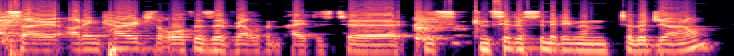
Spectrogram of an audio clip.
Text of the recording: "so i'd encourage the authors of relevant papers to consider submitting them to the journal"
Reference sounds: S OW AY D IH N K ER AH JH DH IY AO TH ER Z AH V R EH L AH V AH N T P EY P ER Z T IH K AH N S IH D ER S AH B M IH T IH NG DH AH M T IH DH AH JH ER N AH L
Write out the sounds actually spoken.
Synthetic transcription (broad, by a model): S OW AY D IH N K ER AH JH DH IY AO TH ER Z AH V R EH L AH V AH N P EY P ER Z T IH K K N S IH D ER S AH B M IH T IH NG DH AH M T IH DH AH JH ER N L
